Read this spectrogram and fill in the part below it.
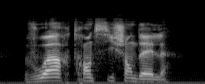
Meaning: to see stars
- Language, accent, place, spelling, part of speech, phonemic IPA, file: French, France, Lyon, voir trente-six chandelles, verb, /vwaʁ tʁɑ̃t.si ʃɑ̃.dɛl/, LL-Q150 (fra)-voir trente-six chandelles.wav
